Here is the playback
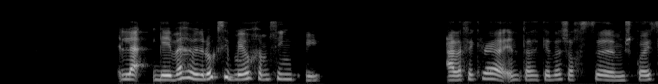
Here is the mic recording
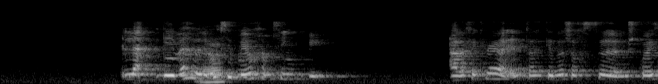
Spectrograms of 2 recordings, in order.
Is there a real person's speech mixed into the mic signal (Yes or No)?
Yes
